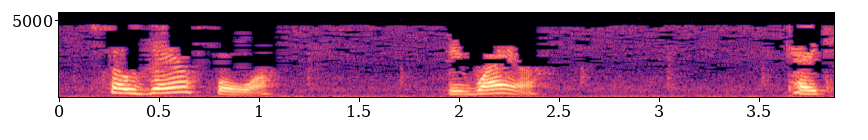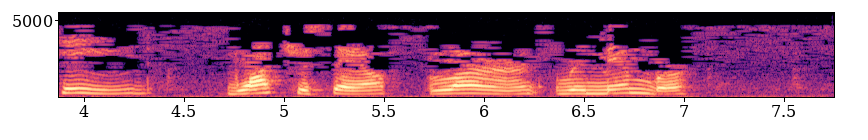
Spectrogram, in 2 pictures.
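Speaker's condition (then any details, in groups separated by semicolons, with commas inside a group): No condition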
